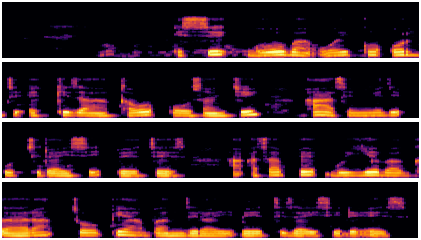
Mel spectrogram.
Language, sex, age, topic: Gamo, male, 25-35, government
